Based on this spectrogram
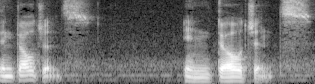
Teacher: indulgence also has the emphasis on the dull.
